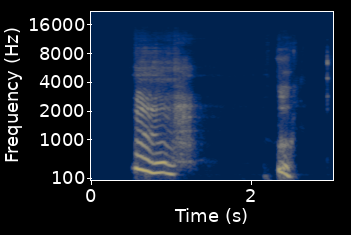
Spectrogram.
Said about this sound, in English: Sorry, I had a yawn come out there.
